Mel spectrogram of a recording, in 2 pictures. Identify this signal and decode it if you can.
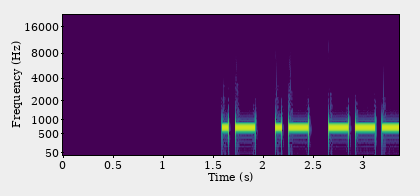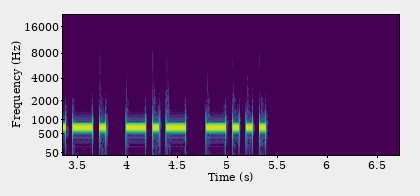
Morse code, heard as a keyed tone, about 18 wpm, 700 Hz. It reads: AA9KB
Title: Speed Racing - USA Call Signs 15wpm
